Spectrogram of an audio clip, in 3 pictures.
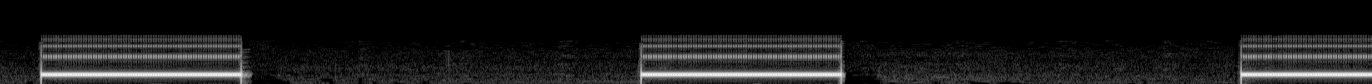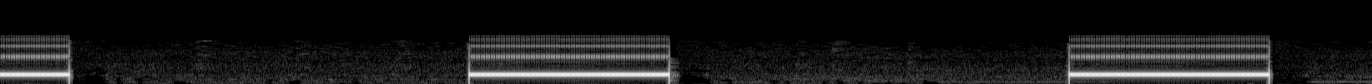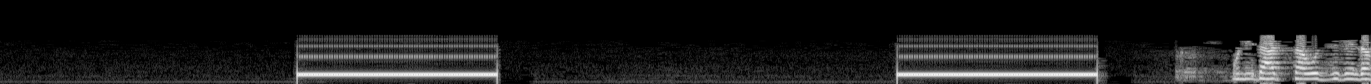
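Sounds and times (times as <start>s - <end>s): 
electronic telephone ring tone: 0.4s - 2.5s, 6.4s - 8.5s, 12.4s - 14.5s, 18.4s - 20.5s, 24.4s - 26.5s, 30.4s - 32.5s, 36.4s - 38.5s
speech: 39.9s - 41.1s.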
